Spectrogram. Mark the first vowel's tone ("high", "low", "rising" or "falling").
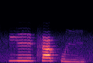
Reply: high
